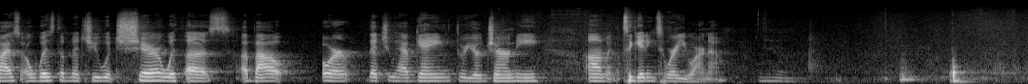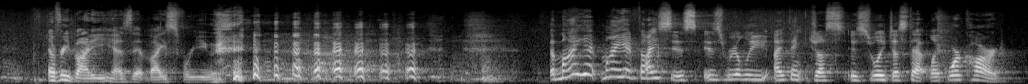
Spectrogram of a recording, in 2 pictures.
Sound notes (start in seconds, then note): 12.4 laughing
